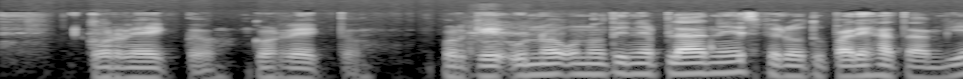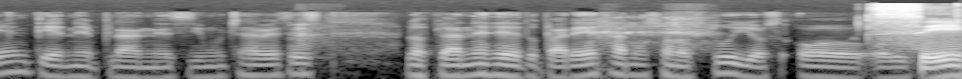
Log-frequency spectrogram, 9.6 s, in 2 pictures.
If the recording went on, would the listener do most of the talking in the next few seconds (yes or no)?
yes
